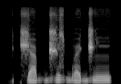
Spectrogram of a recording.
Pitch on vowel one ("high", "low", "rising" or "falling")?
low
